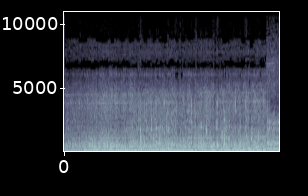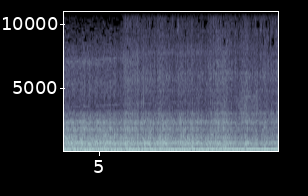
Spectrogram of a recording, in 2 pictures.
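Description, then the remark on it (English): A grinding machine churns meat with a steady, wet sloshing roar, loud and unbroken throughout, its low motor drone stepping up in pitch about halfway through. No voices. “Listen to the noise they add of the meat sloshing.”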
